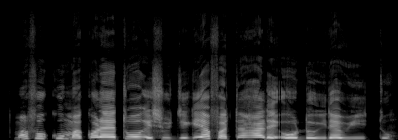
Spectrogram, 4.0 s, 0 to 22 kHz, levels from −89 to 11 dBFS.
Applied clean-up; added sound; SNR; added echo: none; none; none; none.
